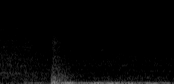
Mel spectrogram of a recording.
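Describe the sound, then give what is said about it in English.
A single breath drawn in and out through the left nostril while the right one is held closed by a thumb. A soft, sudden nasal rush begins halfway through, then carries on as a quiet, steady airy hiss. “close that right nostril with your thumb and then breathe in and out through your left nostril.”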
